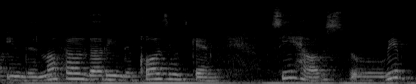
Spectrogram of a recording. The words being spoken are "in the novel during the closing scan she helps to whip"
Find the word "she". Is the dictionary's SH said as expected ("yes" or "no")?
no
